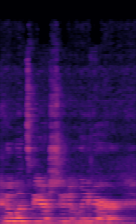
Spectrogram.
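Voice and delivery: high, bright call to the class; cheery teacher. Retold or imitated. Coach asks the class for a student leader, high and eager. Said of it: "So I'm like".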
